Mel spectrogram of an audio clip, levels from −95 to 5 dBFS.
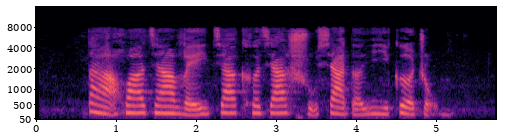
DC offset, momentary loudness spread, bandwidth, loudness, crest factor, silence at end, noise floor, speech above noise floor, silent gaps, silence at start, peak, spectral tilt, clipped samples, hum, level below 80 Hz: under 0.1%; 9 LU; 8.4 kHz; -28 LUFS; 18 dB; 0.6 s; -67 dBFS; 39 dB; none; 0.65 s; -10 dBFS; -3.5 dB/octave; under 0.1%; none; -72 dBFS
